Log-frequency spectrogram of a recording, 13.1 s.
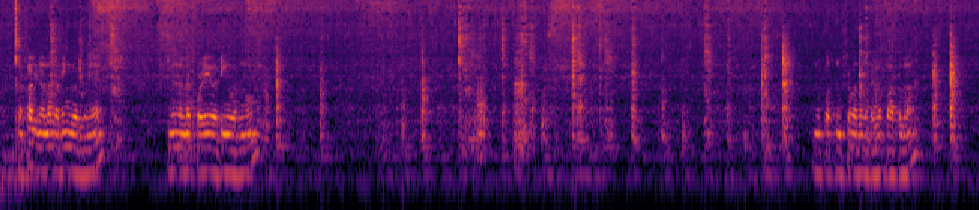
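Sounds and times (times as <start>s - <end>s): food sizzling in oil: 0.0s - 13.0s
ladle scraping a pot: 6.1s - 9.9s.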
